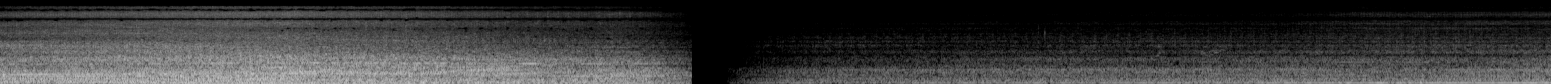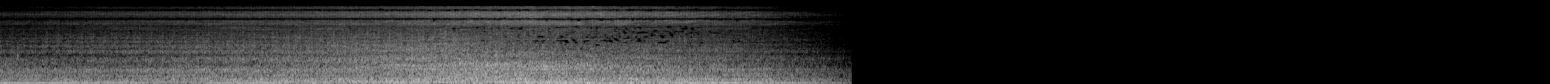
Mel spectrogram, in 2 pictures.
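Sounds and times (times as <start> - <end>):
bus engine running: 0.0 - 24.0.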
